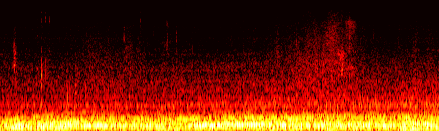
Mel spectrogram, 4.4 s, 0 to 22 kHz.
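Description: A steady, low road rumble from the wheels of a CLA electric car with an 85 kWh battery and slightly wider rear tires than front, heard from inside the quiet cabin. The hum stays even and continuous throughout, with no voices.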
